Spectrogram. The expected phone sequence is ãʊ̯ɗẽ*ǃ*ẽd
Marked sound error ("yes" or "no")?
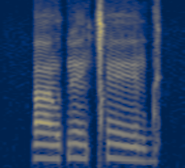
yes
